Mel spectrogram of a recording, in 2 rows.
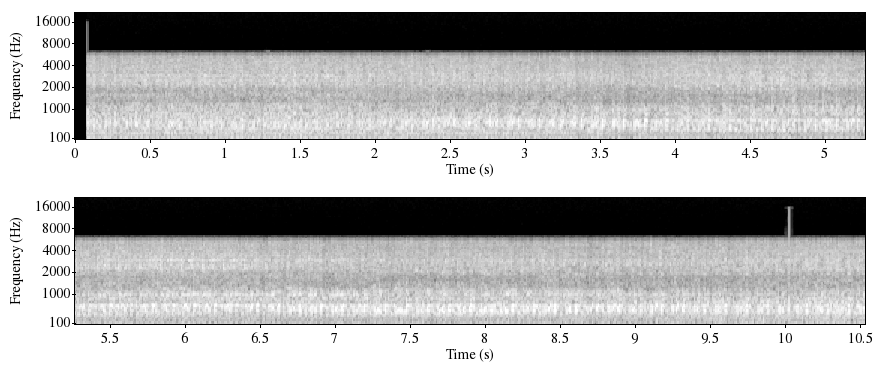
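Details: Mazda Miata engine at idle: fast, light, irregular ticking of about three or four per second over the engine note. It ticks from 1000 to 3500 rpm and fades above 4000 rpm; the owner fears a lifter (HLA), rod knock or bearing failure.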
